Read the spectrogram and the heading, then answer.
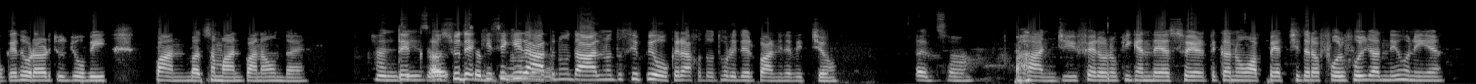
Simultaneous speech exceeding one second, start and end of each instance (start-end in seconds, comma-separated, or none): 4.0-5.5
